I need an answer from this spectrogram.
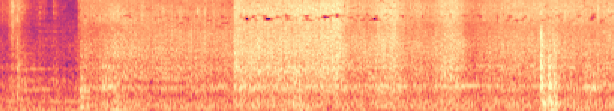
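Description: Dried pollock strips and shishito peppers sizzling in hot oil as they are stir-fried in a wok. The sizzle starts just under a second in and grows louder about two seconds in, with a short clack near the end.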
